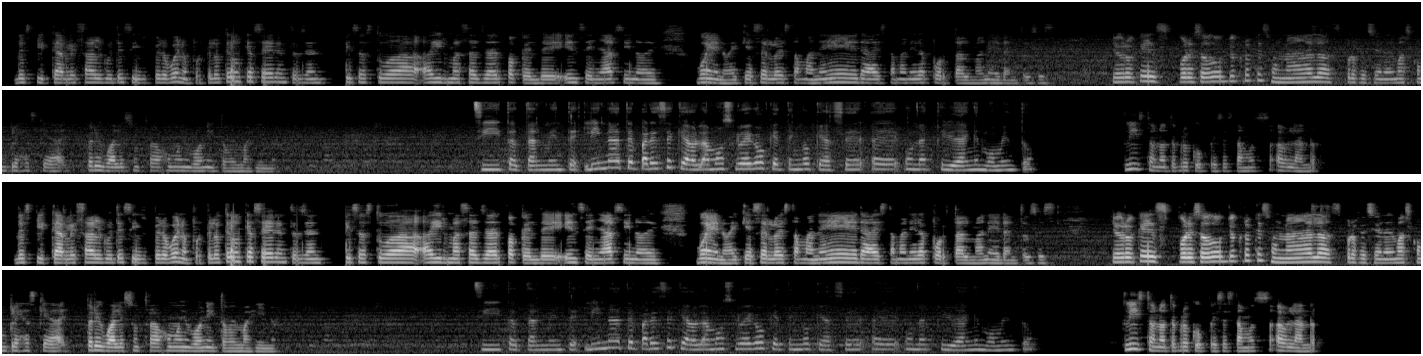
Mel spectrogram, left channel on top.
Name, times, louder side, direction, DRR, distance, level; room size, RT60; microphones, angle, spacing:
voice 1, 0.1-10.5 11.1-16.9 25.4-27.3, right 8 dB, 50° right, 0.3 m, -24 dB
sound 1, 9.8-23.8, left 1 dB, 15° left, 0.8 m, -48 dB
voice 2, 18.9-24.5, left 5 dB, 75° left, 0.7 m, -28 dB
5.8 x 4.5 x 5.4 m
head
